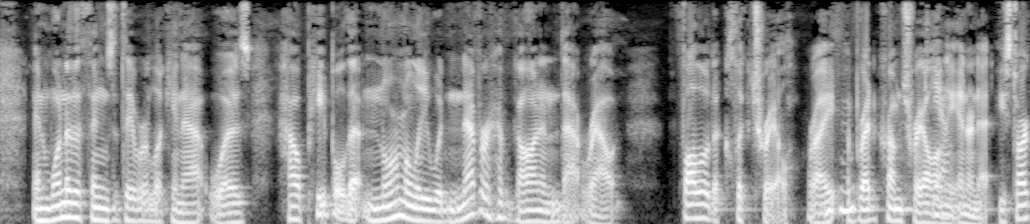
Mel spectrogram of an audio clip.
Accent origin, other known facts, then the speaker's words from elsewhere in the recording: United States; As an American, I can go in there and people immediately want to know, who am I?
